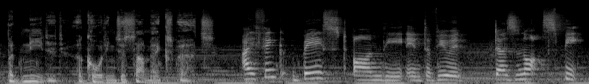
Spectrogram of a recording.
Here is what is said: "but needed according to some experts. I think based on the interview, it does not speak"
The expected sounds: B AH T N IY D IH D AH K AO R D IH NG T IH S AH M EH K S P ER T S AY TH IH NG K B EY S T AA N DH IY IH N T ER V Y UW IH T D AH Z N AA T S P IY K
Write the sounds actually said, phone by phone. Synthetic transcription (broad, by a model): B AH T N IY D IH D AH K AO R D IH NG T IH S AH M EH K S P ER T S AY TH IH NG K B EY S T AA N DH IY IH N T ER V Y UW IH T D AH Z N AA T S P IY K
